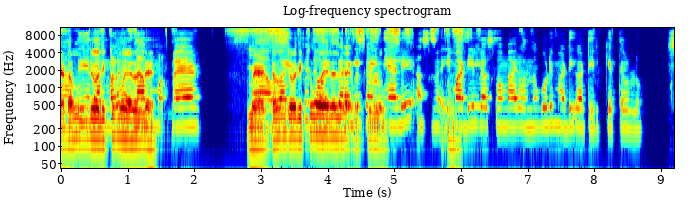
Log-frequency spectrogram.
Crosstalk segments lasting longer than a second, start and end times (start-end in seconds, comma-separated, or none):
2.9-4.8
